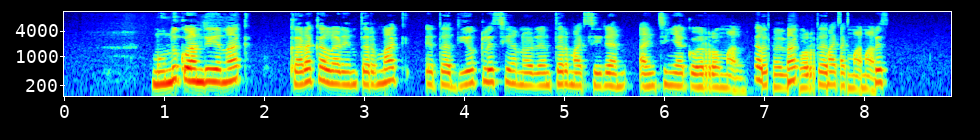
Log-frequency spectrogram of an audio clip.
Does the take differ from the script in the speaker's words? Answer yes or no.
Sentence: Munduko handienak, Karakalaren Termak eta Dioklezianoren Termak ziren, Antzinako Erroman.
yes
